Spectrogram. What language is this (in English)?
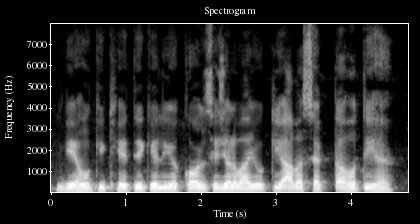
Magahi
